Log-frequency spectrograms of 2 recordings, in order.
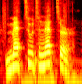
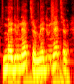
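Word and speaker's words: Medu Neter: People say it like as if it's just a D. They say medunetter, like it's just a D sound. It's metut netter. It's a soft T, which is also a D, which T and D is the exact same.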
